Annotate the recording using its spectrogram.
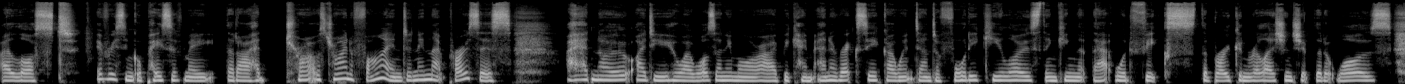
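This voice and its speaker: A woman with an Australian accent speaks at a moderate pace with fairly even intonation and very even loudness. The recording is very clean, with a silent background and a dry, close sound with no echo. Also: medium pitch for a woman. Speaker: author and motivational speaker. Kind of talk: interview testimony.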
